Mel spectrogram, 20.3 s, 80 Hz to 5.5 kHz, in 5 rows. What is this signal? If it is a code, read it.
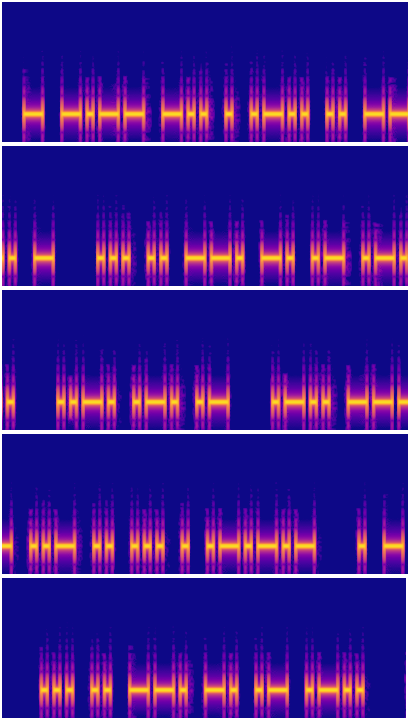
Morse code, heard as a keyed tone, about 19 wpm, 600 Hz. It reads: TYDELIGT SIGNAL FRA LOUISE. ET SIGNAL
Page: Ferie 19 wpm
